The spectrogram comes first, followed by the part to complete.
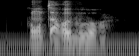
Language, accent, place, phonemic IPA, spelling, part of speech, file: French, France, Lyon, /kɔ̃.t‿a ʁ(ə).buʁ/, compte à rebours, noun, LL-Q150 (fra)-compte à rebours.wav
- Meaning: countdown (to an event)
